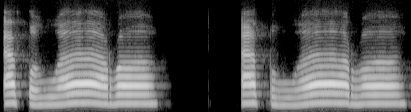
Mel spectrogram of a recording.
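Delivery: slow loud "एतवारा" with a light flap; correct ra. Shown as a demonstration. Teacher repeating the correct "एतवारा" for the class. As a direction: hold each syllable, clean "रा". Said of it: "मैंने वहीं लगाई जहाँ पर इसका मखरज था।".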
